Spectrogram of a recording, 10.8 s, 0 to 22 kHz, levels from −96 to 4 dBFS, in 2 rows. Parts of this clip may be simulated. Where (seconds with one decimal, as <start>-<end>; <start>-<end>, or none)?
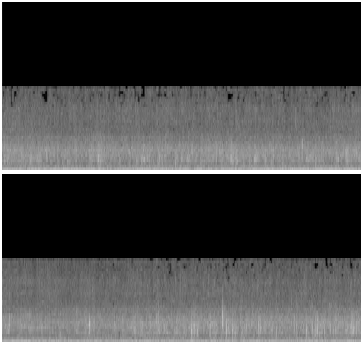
5.3-6.8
